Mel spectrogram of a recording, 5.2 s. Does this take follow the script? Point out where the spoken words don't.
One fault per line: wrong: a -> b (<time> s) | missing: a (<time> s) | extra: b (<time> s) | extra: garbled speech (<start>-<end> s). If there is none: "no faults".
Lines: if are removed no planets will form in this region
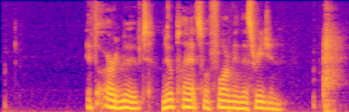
no faults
